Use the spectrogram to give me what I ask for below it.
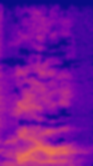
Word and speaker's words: Meyer: remember my name because meyer rhymes with fire also it will be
